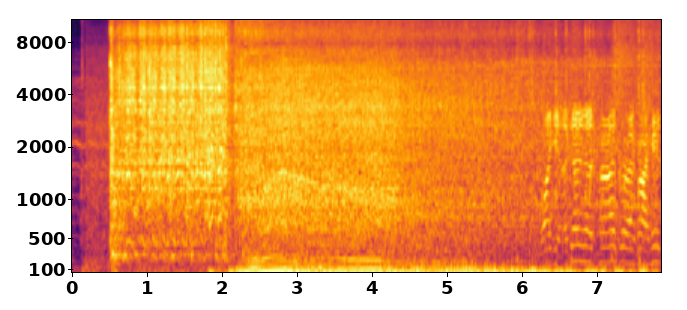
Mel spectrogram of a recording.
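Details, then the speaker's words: VW 1641cc air-cooled engine on an engine stand, first start after fresh assembly, then tuned: cranks, catches and settles into a steady, even, smooth run with no knocks or misses; exhaust burned in, well-tuned healthy engine. "all right she's a good runner and she's nice and tuned sounds good grip smooth that exhaust is good and burned in"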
